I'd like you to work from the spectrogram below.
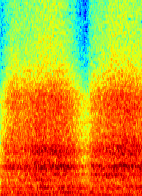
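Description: A worker on a townhouse construction site rubbing sandpaper over wood by hand, producing a close, continuous, hissing scrape that swells and dips briefly without any talking.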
